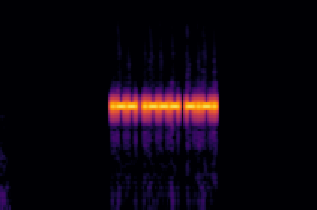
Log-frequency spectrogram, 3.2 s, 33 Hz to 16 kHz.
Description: Morse code, heard as a keyed tone, about 43 wpm, 700 Hz. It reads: WJC
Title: USA Call Sign Postfixes - 3 Letters 45wpm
